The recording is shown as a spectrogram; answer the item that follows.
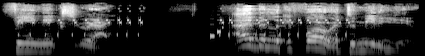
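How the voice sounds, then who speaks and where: A woman's voice: on the low side, sing-song, a little slow, slight background noise. A woman voicing a smug, sneering male prosecutor with a pompous, condescending manner in a video game fandub. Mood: smug, taunting. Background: prominent game music.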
